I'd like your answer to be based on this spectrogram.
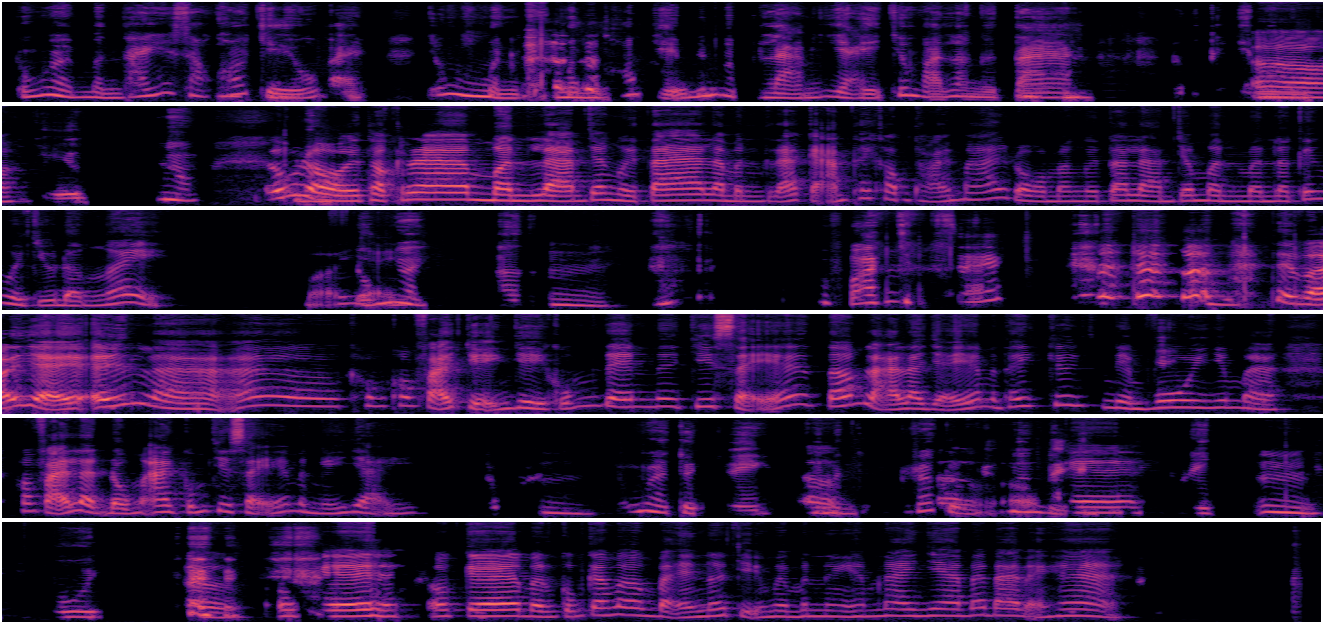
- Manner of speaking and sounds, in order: static; distorted speech; laugh; other background noise; tapping; unintelligible speech; laughing while speaking: "Quá chính xác!"; laugh; other noise; laughing while speaking: "kê"; unintelligible speech; unintelligible speech; laugh; unintelligible speech
- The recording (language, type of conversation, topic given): Vietnamese, unstructured, Bạn nghĩ sao về việc chia sẻ niềm vui với người khác?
